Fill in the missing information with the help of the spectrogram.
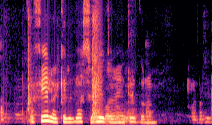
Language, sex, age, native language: Icelandic, male, 18-19, Icelandic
